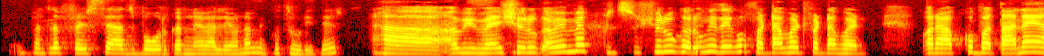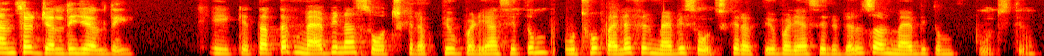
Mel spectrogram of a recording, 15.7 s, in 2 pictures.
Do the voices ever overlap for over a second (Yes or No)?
No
